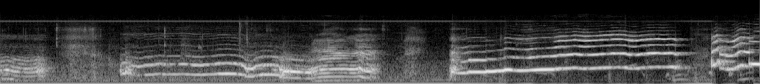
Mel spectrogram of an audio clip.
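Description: Small dog howling: long, drawn-out howls, the first held level with a dip near its end, the second slowly rising in pitch, and a third starting near the end.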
